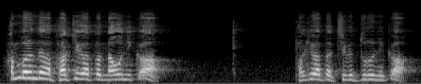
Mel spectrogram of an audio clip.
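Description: A man's voice: very high-pitched, brisk, vocal fry, a little mellow. An older man with a Jeolla Korean accent, a church elder telling his life story in a loose, folksy testimony. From Jeolla region, Korea.

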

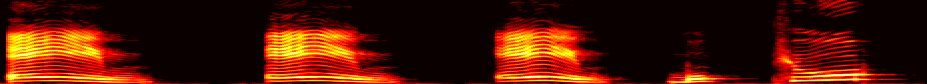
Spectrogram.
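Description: Slow, bright-voiced woman teaching phonics. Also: sits high, expressive. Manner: repeats each English word three times, then gives its meaning. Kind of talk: slow repeated word drills with explanations.

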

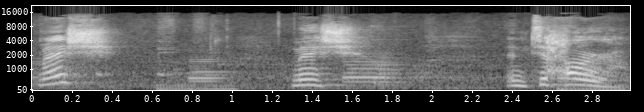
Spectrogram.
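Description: A woman's voice: high voice, lively intonation, a little slow, faint music behind. An actress playing a cheeky, chatty young woman who wheedles and needles her cousin in Egyptian Arabic. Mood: wheedling. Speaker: cousin, comic film character. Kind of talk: Egyptian comedy film acting.

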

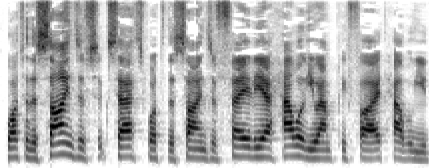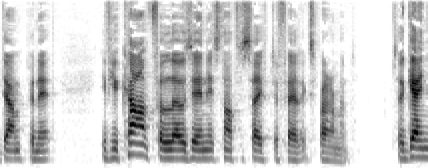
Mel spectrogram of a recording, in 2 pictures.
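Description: An older man gives a keynote lecture on a conference stage, speaking into a lapel mic. He talks in a brisk, wry and blunt way, scattering asides and rhetorical questions through his points. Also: medium pitch.

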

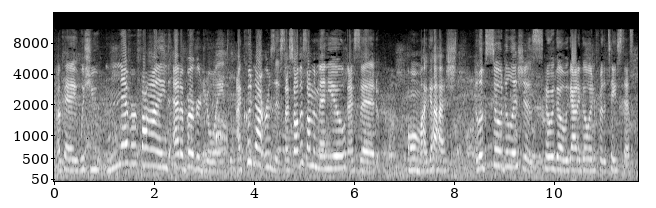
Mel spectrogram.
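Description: A young adult woman filming a taste test in a restaurant, talking to camera in an excited, gushing way. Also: sits high, moderate pace, hardly any pauses, crowd noise. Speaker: food reviewer host. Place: busy restaurant.

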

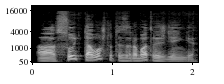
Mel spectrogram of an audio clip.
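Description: A man with a lowish, dark and mellow voice chats casually as a recruiter. He rambles, stacks up fillers and drifts into joking asides. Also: wildly swooping pitch, fast talker, husky, highs cut off. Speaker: recruiter for online hosts. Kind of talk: casual phone chat.

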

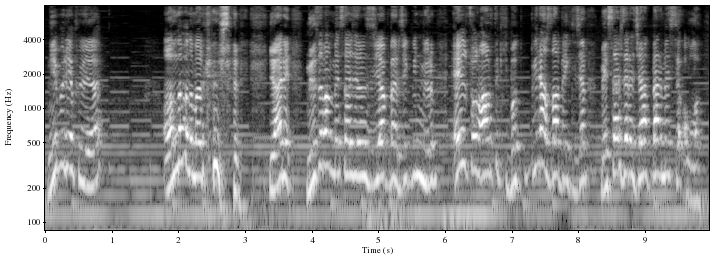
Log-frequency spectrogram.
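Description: A young man hosts a casual vlog with an excitable, chatty manner, constantly talking to his viewers. His voice sits very high and he talks fast. Faint music runs underneath. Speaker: YouTuber. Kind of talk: casual horror prank vlog.

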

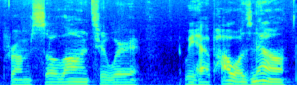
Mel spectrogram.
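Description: On an indoor TV studio set, a man in his thirties from Nebraska, guesting as a dance instructor, rambles easygoingly into a lapel mic, restarting often and saying "you know." His voice is fairly low and a little mellow, slow and fairly even. There's a little hiss or hum.

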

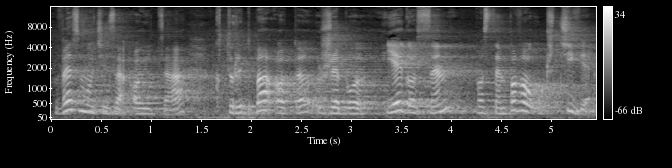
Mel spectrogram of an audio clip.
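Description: A woman reading as a calm, firm mother. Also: mid-range voice, measured pace. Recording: echoey room, long reverb, faint noise.

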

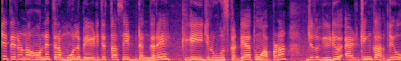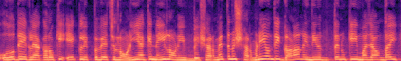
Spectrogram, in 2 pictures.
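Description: Scornful fast-talking woman roaster. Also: sits high, steady tone, slight background noise. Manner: scornful, insulting, lecturing. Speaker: roast channel host. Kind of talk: scolding roast commentary over clips.

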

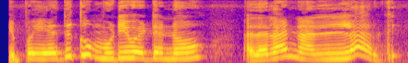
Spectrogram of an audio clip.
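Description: A woman's voice: a little high, animated, a little fast, a little mellow. A woman voicing a stern tuition teacher in a cartoon, scolding and bossy.

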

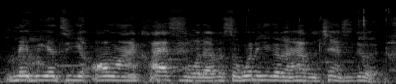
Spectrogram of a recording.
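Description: A man with a notably high voice chats casually with his kids. He asks them teasing questions and stretches the words out slowly. He keeps a light, prodding tone throughout. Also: level tone, gravelly. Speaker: parent asking the kids questions. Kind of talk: casual family chat.

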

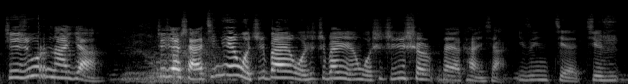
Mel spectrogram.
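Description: A woman teaching a Russian grammar class, lecturing lively and asking questions she answers herself. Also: on the high side, fast talker.

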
